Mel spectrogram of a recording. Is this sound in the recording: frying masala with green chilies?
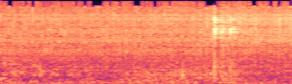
yes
